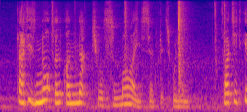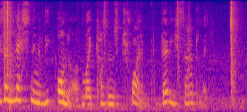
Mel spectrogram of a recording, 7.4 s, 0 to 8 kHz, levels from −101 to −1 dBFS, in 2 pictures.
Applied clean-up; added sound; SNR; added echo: none; Slam; 13 dB; none.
